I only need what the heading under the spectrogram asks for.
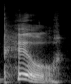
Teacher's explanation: So you get l with the tongue in a neutral position apart from making the l sound at the beginning, but all with the tongue raised towards the velum when it's at the end of the word, like in pill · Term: dark L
